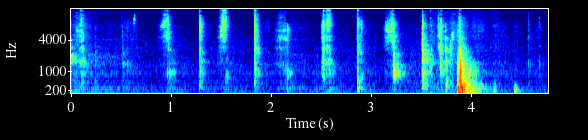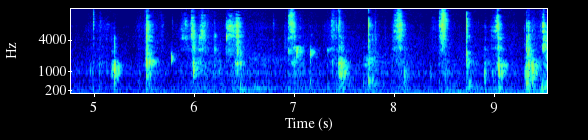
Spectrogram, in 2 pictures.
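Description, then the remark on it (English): Fairly quiet shuffling of tarot and oracle card decks: a steady run of soft, irregular snaps and riffles with one louder thump midway, and no talking. “I have already shuffled all the decks Libra, but I'm just going to shuffle a little bit more as I tune into the energies for Libra.”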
